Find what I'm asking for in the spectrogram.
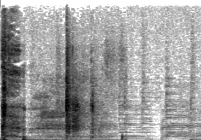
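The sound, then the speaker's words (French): A person coughs several times in quick succession, each a harsh, throaty burst, with no talk alongside. “excusez-moi, je tousse.”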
